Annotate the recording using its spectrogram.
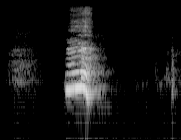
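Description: A young woman yawns loudly.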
